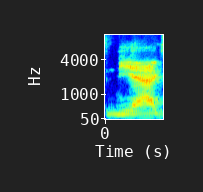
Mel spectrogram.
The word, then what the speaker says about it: Neag: It's NEAG, so it actually has the VV pattern, which I always think is funny.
